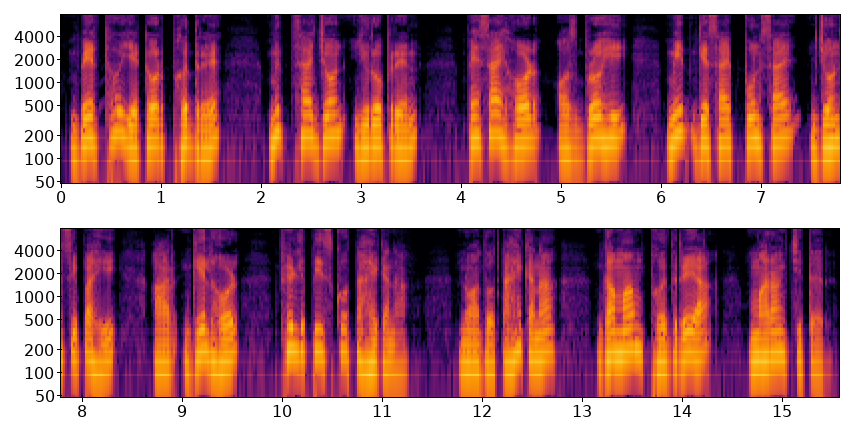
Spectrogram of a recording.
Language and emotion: Santali, neutral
